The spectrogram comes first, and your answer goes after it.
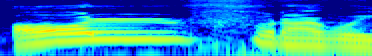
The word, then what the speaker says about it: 얼후: 호궁이 운다, 호궁이 운다 그러는데 이걸 한문으로는 이호라고 써가지고 얼후라고 읽습니다.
